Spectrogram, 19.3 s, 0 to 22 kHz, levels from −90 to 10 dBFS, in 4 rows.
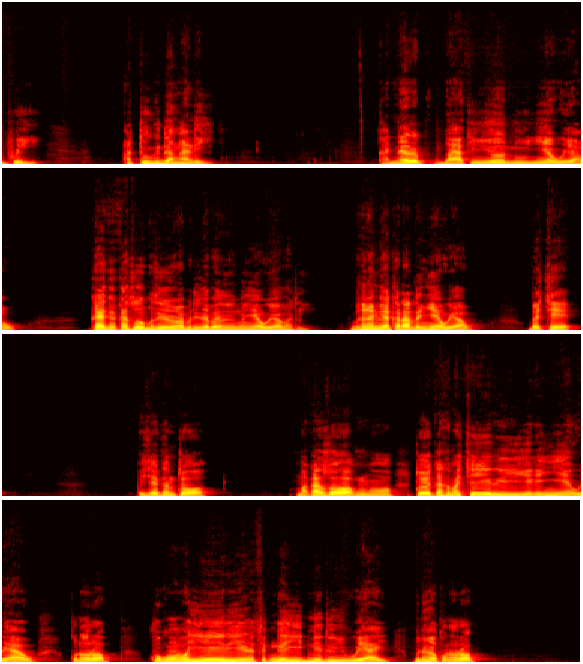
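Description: A speech recording with no technical fault to be heard anywhere in it. There is nothing to place at a particular time or trace to a cause.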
